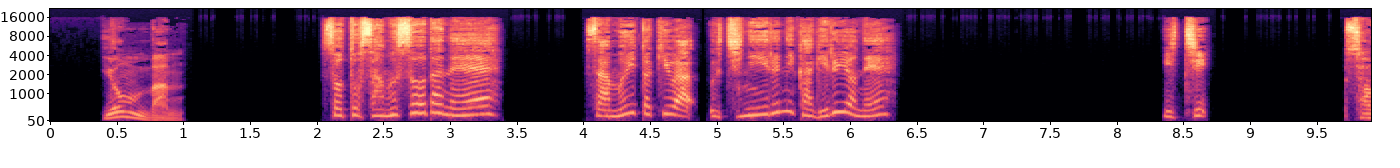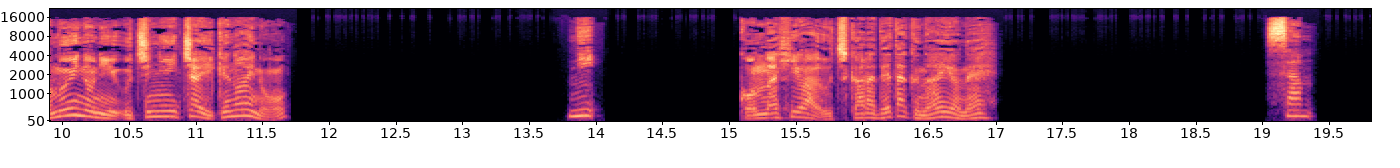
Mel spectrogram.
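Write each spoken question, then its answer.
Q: 外寒そうだね。寒い時はうちにいるに限るよね。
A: 2: こんな日は家から出たくないよね。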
